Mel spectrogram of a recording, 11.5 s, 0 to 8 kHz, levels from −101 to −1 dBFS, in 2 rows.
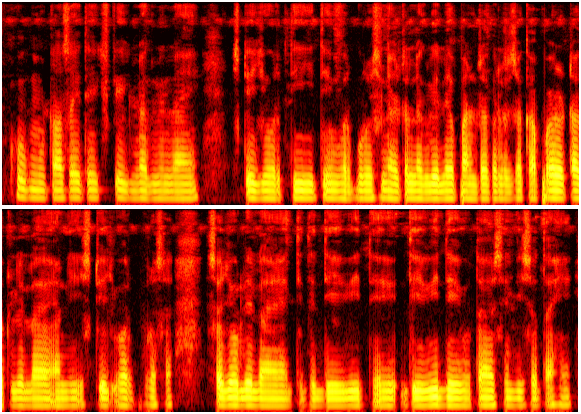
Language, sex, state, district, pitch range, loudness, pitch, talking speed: Hindi, male, Maharashtra, Chandrapur, 105-110 Hz, -26 LUFS, 110 Hz, 190 wpm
